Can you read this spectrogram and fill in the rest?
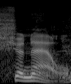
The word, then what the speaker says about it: Chanel: Is it not pronounced Chanel? – Channel. That's so, did I say channel? – You did say yeah.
